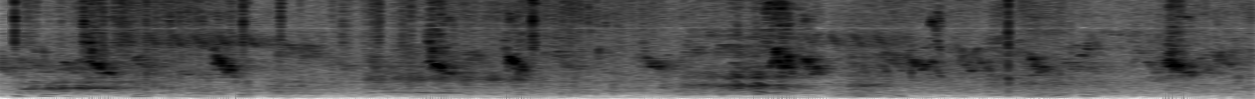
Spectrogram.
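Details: House sparrows at a zoo, flocking to a table once one bird is fed, keep up a busy stream of sharp, high chirps, several birds overlapping, with louder cheeps every second or so over a faint hum.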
